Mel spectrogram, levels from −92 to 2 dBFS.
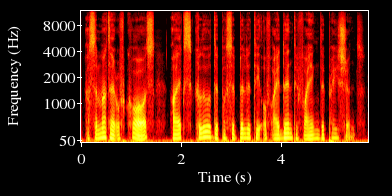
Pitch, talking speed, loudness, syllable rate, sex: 105 Hz, 135 wpm, -19 LUFS, 5.0 syllables/s, male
